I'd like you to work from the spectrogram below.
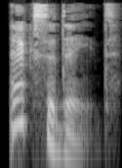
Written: exudate

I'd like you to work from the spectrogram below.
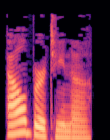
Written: albertyna

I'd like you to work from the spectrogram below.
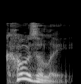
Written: cozily

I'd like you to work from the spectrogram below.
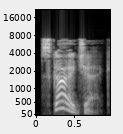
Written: skyjack

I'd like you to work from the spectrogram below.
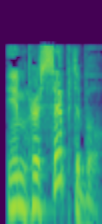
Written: imperceptible

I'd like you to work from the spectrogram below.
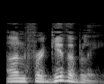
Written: unforgivably

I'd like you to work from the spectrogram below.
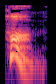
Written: halm

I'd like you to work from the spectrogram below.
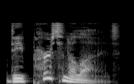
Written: depersonalize

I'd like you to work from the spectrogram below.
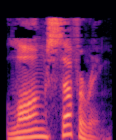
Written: long-suffering

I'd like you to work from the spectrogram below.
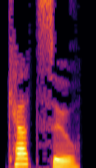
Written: katsu

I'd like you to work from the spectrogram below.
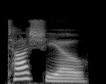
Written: toshio

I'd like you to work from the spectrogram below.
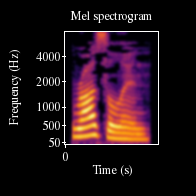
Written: rosalin

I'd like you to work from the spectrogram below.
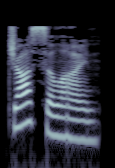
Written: joscelyne

